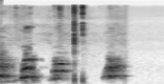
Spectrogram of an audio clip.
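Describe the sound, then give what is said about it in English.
A dog named Frankenstein barks in a short series of mid-pitched woofs, three or four loud barks with a couple of sharp clicks in between, then quiet. “Frankenstein, that's her dog.”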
